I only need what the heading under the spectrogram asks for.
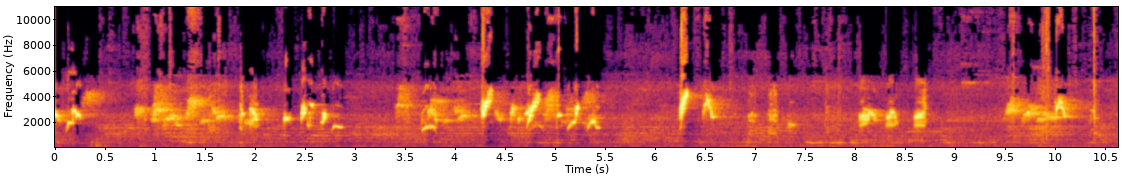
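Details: Chirping phrases from a red-whiskered bulbul, clusters of quick warbled notes separated by pauses, with low rumbling background noise.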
